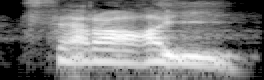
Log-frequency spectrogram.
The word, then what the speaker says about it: Sarai: which I cannot do it's supposed to be like Sarai yeah I'll be saying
